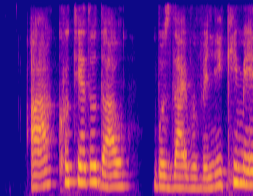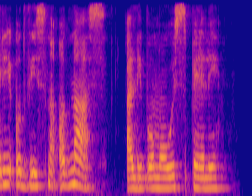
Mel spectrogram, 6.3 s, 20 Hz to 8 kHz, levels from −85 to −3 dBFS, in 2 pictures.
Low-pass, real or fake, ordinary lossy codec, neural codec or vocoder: 7.2 kHz; fake; none; codec, 16 kHz, 4.8 kbps, FACodec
